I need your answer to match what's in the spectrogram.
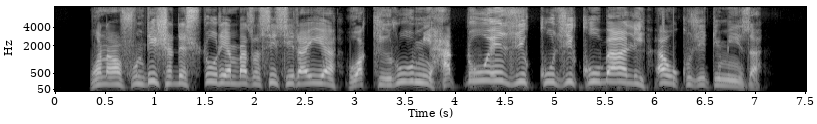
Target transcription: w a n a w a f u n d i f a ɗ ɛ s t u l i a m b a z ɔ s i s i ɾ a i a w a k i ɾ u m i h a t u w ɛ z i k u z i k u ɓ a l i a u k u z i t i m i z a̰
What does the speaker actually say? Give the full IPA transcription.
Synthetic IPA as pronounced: w a n a w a f u n d i ʃ a ɗ ɛ s t u ɾ i a m b a z ɔ s i s i ɾ a i a w a k i ɾ u m i h a t u w ɛ z i k u z i k u ɓ a l i a u k u z i t i m i z a̰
